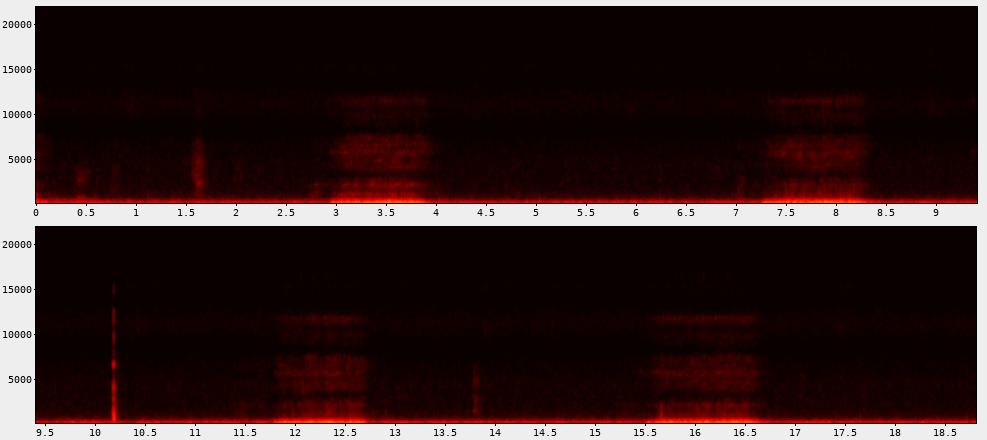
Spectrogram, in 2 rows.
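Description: Four regular low snores, one about every 4.5 seconds, roughly 13 breaths a minute, with steady room hum behind them.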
